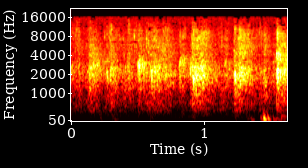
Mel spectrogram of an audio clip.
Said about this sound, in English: Come on, let's give the Lord a good clap offering. Amen.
